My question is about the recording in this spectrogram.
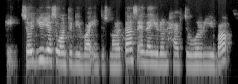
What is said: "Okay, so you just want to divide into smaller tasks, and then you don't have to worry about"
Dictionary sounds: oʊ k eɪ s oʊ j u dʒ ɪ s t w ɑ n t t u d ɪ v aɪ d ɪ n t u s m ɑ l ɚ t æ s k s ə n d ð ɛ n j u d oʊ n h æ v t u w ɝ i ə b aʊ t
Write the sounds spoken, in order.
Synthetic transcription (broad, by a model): k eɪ s oʊ j u dʒ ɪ s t w ɑ n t t u d ɪ v aɪ d ɪ n t u s m ɑ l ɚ t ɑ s s ə n d ɛ n j u d oʊ n h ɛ f t u w ɝ i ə b aʊ t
